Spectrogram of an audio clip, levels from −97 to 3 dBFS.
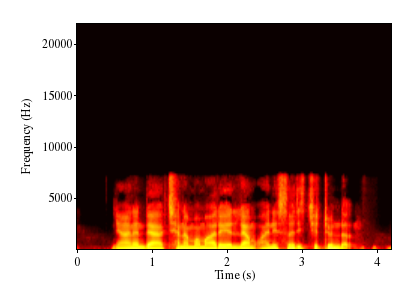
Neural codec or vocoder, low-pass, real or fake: codec, 16 kHz, 1 kbps, X-Codec, WavLM features, trained on Multilingual LibriSpeech; 7.2 kHz; fake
